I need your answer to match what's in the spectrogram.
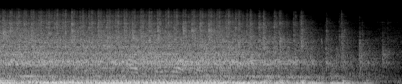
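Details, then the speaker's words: Twin-cylinder mower engine that made a racket and lost power. At light throttle just off idle, a quick light sewing-machine tick rides over the drone, then winds down; valve cover to come off for a lash check. "so what we're going to do first is we're going to pull this valve cover off and uh we're going to check the valve lash and go from there"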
